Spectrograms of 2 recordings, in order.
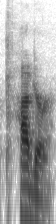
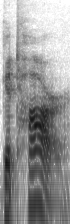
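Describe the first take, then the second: First: It sounds like the word cutter. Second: It sounds like the word guitar. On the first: The speaker calls it wrong. "or cutter" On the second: The speaker calls it right. "It's guitar"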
